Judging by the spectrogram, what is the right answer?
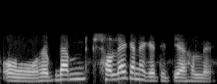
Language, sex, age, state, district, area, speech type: Assamese, female, 45-60, Assam, Dibrugarh, rural, conversation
